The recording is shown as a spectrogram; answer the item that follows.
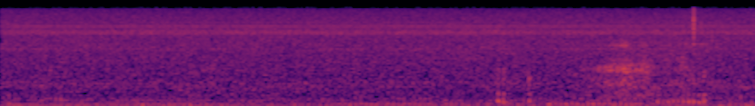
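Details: Bombay cat Lucy purring as she kneads her stuffed toy horse indoors; a quiet continuous low purr with a faint tonal sound near the end.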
